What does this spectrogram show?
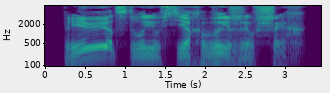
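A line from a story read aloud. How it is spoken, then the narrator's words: Omnipresent, slightly hoarse voice. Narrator (Russian): Раздался вездесущий голос Кроноса с легкой хрипотцой, как будто полминуты назад он сильно прокашлялся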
